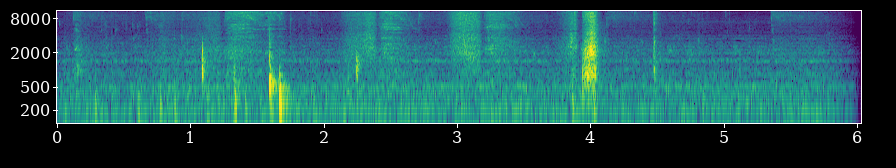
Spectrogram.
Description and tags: soap use
using soap for dishes
water, washing, dishes, detergent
